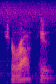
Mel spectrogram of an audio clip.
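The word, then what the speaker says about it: Sharaku: Researching Edo period publishing, and one of the most intriguing mysteries is Shiraku, the ukiyo-e artist. I think that's how it's pronounced.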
